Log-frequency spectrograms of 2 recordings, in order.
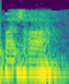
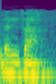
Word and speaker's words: Vajra: Trên Om Vajra thì họ đọc là Om Benza.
